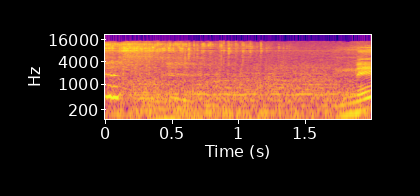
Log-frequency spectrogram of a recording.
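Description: A large prize wheel spinning, the metal studs on its rim running past the pointer, over background music.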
